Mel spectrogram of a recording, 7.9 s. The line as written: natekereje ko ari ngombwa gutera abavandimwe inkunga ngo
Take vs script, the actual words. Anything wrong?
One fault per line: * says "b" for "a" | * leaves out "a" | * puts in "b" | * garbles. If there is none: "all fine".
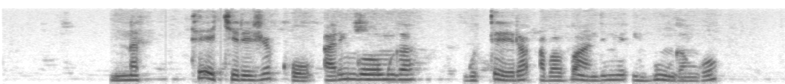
all fine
